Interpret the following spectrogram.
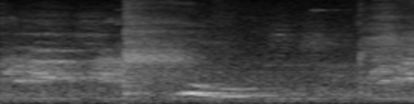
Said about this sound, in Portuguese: Eu espero que vocês não estejam escutando esses cachorros da vizinha aqui. Eu acho que vocês estão escutando.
